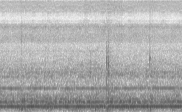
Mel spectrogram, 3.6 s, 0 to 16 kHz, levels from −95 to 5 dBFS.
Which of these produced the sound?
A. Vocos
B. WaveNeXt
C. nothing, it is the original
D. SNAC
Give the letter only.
D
